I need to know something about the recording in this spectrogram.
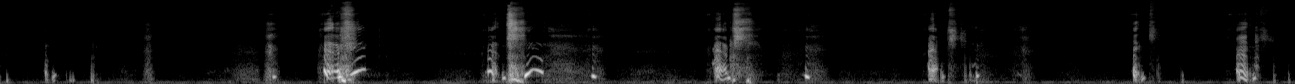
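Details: Several forceful sneezes, each after a short catching build-up breath, with quiet sniffs between; very rapid sneezing after smelling a friend's lilies and keeping them nearby.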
